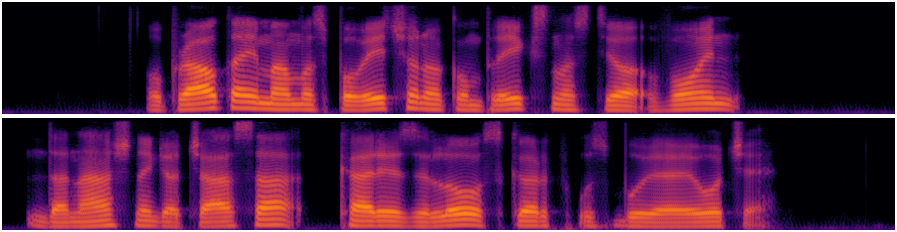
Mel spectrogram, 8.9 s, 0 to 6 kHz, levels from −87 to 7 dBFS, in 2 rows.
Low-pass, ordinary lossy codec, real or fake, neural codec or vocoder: 5.4 kHz; none; fake; codec, 24 kHz, 0.9 kbps, WavTokenizer, large speech release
